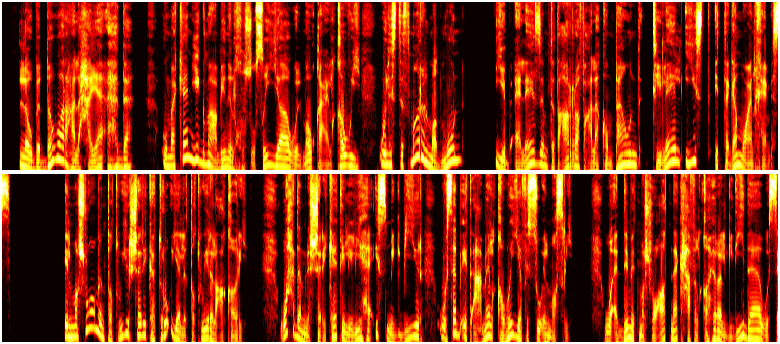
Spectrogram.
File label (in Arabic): فويس اوفر كمبوند; كمبوند تلال ايست التجمع الخامس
